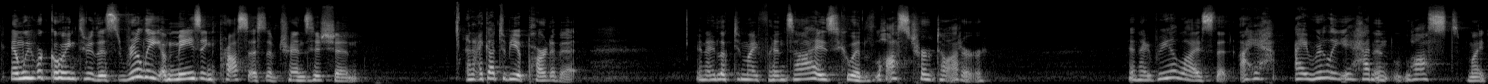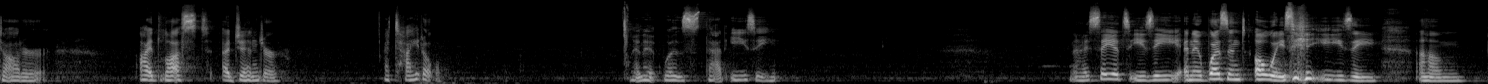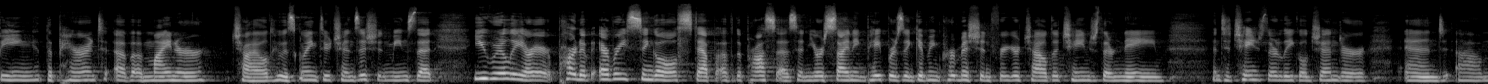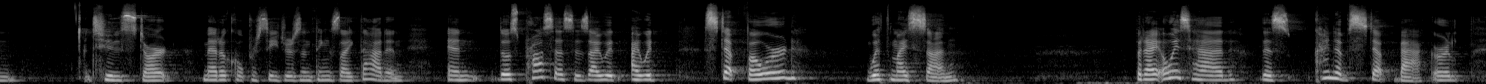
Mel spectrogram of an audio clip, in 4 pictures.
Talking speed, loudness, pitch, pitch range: 145 wpm, -23 LUFS, 200 Hz, 190-235 Hz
